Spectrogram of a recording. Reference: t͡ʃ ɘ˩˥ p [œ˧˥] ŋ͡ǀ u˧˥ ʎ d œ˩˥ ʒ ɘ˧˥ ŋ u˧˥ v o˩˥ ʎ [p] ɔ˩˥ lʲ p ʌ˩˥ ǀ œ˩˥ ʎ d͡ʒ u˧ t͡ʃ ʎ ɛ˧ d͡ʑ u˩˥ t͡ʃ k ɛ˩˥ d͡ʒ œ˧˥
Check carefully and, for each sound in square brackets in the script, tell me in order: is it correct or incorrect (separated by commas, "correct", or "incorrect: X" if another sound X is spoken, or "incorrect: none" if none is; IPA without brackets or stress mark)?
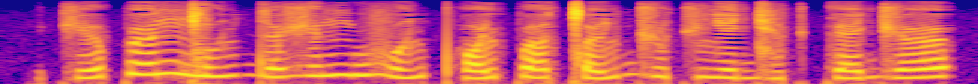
correct, incorrect: pʰ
